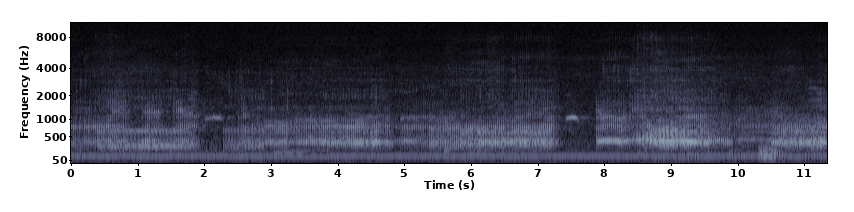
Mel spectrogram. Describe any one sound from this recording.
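Sea lions groan and roar close by.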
